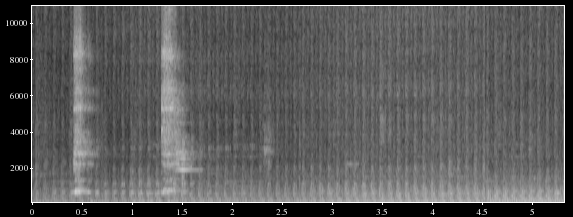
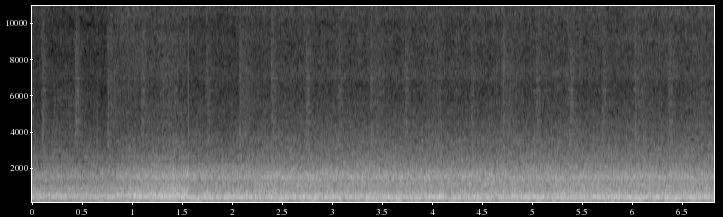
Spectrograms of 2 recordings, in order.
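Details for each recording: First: Samsung top-load washer on spin cycle, drain pump working: two heavy bangs then fast rattling as spin builds; suspected broken drum hub, not dampers or suspension springs. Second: Now you can see only 4 minutes remaining. Still not making any abnormal noise. Now 100% sure it's not making any abnormal noise.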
